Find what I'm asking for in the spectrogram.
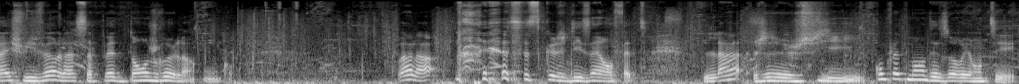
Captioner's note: laughs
